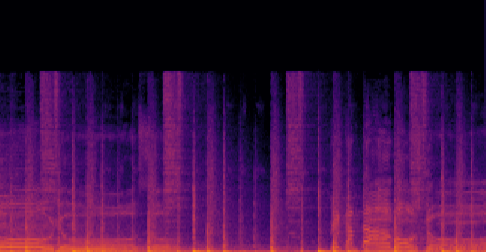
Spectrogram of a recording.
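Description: Live worship band playing a song: a drum kit keeps a steady beat of kick and snare hits under long held sung notes.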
